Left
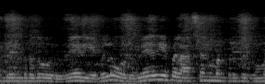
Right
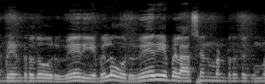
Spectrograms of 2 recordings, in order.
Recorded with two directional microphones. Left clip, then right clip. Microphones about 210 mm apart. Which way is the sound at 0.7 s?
35° right (ahead or behind).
